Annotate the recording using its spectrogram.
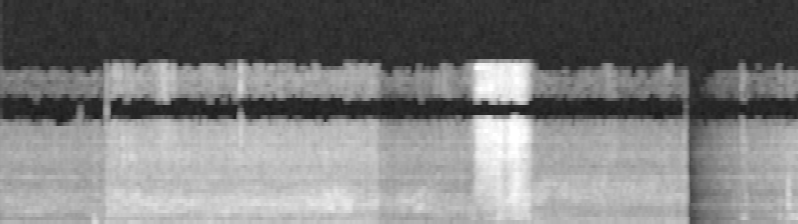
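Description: A handheld vacuum cleaner whirs steadily up close.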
